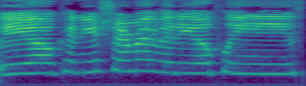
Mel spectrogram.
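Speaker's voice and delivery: extremely nasal, exaggerated voice. Calling to her husband upstairs during a makeup video; nasaliest voice ever. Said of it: "She says with the nasaliest voice ever".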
